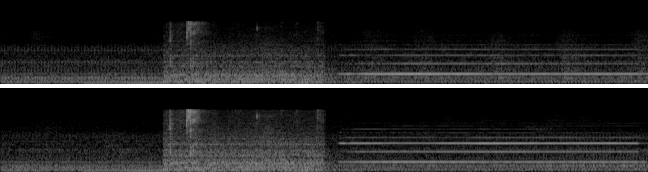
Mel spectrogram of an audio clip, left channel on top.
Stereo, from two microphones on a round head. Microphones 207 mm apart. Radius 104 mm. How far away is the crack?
About 1.6 m.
